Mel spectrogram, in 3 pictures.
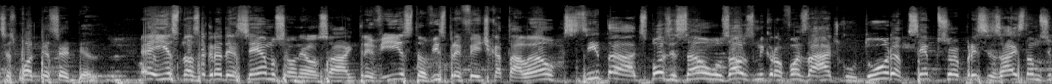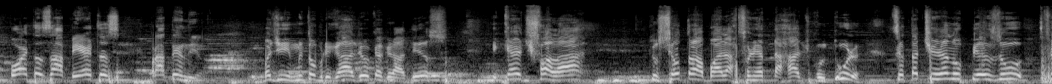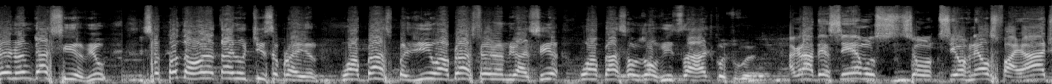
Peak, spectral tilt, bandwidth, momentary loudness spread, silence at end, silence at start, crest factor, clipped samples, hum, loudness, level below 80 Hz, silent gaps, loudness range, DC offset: -2 dBFS; -3.5 dB/octave; 17 kHz; 5 LU; 0 s; 0 s; 12 dB; under 0.1%; none; -15 LUFS; -36 dBFS; none; 2 LU; under 0.1%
